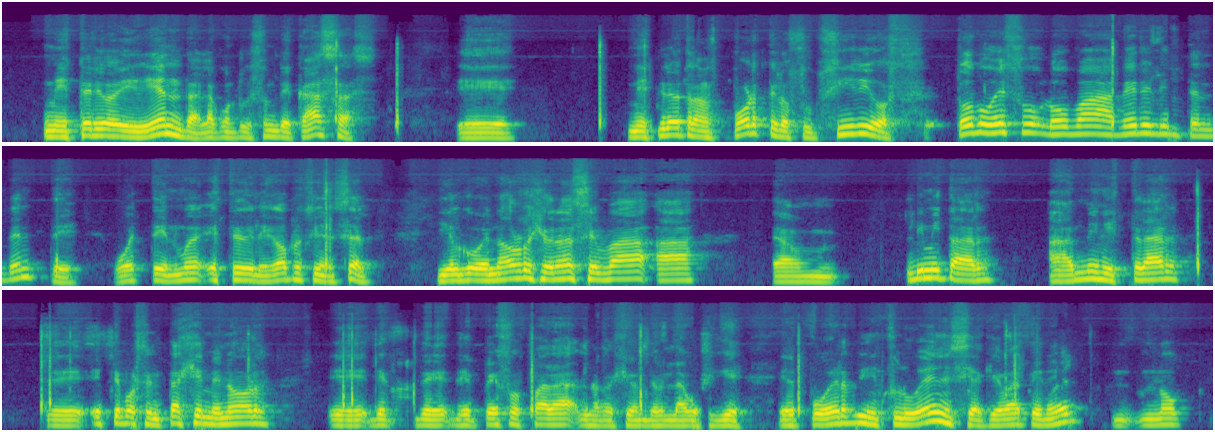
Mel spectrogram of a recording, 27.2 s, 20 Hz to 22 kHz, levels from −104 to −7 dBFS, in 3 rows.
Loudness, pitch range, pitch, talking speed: -14 LUFS, 120-160 Hz, 135 Hz, 135 wpm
